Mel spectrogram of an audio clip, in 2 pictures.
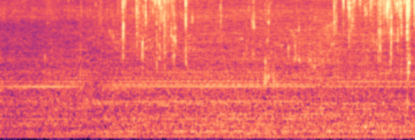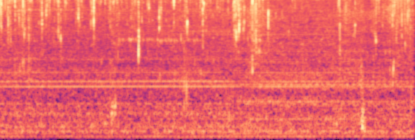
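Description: Cold water runs steadily from a village water tap near Makkah, Saudi Arabia, a continuous close rushing splash with faint drips and no talking.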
